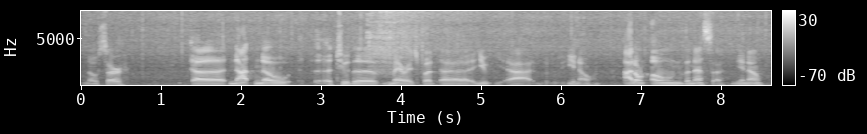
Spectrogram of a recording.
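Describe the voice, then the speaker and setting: A man playing an affable, progressive middle-aged father in an improvised comedy radio play, casual, rambling and gently preachy. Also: on the low side, expressive, takes it slowly, low-quality recording. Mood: disapproving, lecturing. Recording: faint sizzling barbecue noise behind.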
